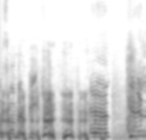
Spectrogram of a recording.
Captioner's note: laughs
